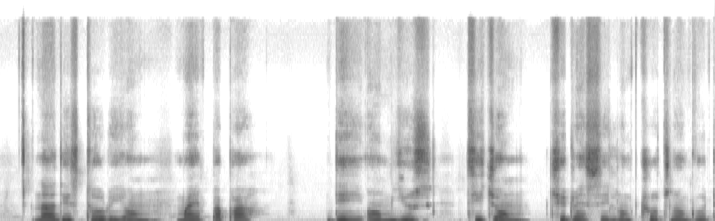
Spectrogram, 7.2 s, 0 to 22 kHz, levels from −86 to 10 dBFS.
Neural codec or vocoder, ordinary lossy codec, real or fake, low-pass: autoencoder, 48 kHz, 128 numbers a frame, DAC-VAE, trained on Japanese speech; none; fake; none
